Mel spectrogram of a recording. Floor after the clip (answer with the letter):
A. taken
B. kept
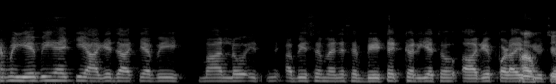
B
